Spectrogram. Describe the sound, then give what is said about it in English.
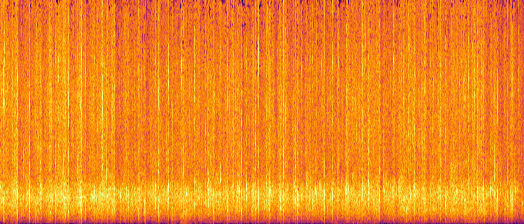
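Sustained audience applause for the panelists at the end of a panel discussion, a dense, steady clatter of many hands clapping at an even loudness for about ten seconds, with no voices standing out. “A round of applause for our panelists today.”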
